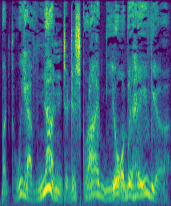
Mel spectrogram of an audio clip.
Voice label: Tuskarr Female Pissed; Magic User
